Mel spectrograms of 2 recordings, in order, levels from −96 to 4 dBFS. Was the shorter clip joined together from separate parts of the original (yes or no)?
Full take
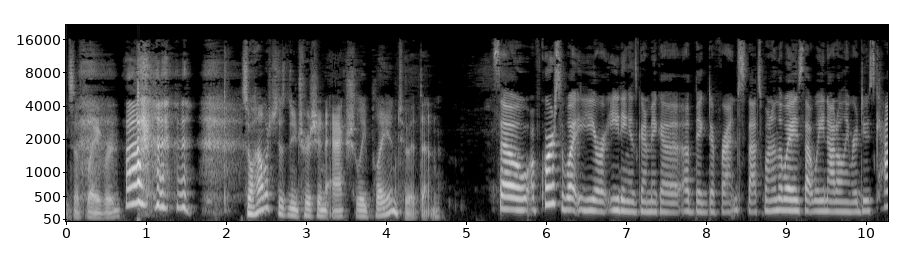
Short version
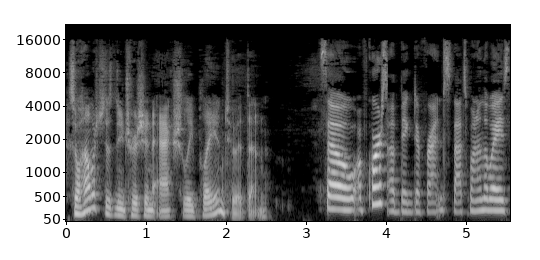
yes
